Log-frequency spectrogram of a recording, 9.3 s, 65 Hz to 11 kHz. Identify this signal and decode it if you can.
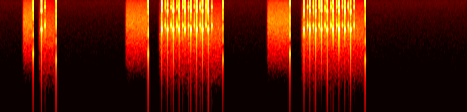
Pulse dialling, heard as a rotary dial, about 9 pulses a second. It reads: 1 9 9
